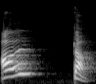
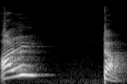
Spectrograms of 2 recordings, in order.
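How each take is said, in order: First: The l is dental, tongue against the teeth. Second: The l is retroflex, tongue curled back. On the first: The speaker calls it right. "আলতা হচ্ছে দন্তকে স্পর্শ করে দন্ত ল" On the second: The speaker calls it wrong. "জিভটাকে যদি গুটিয়ে মূর্ধায় লাগিয়ে"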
